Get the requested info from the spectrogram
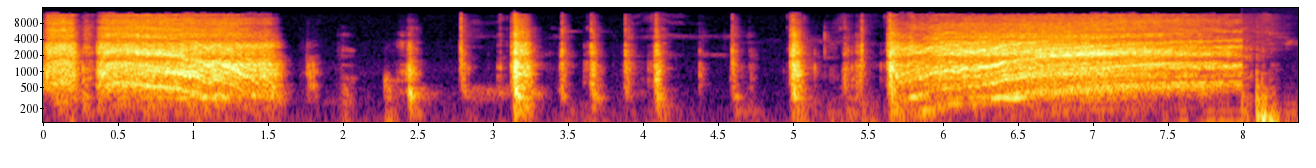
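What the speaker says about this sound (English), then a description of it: "That drill isn't good enough to do that" A cordless drill bores into timber for a sleeper pond build and struggles, giving two long whining motor runs whose pitch sags under load, separated by scattered clicks and knocks as the bit is repositioned.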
